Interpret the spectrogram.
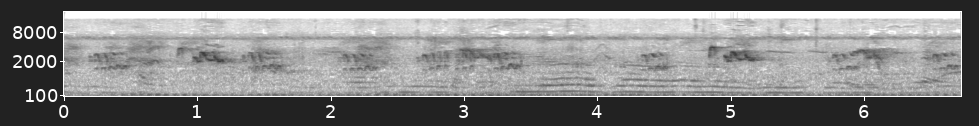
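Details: Common mynas (Acridotheres tristis) calling as a group in the morning, a busy mix of harsh chatters, clicks and short whistles, over a steady low hum of background noise.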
